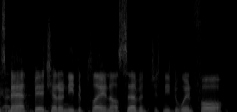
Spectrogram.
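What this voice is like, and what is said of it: Put-on Carolina accent. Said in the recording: “Is that a Carolina accent?”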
